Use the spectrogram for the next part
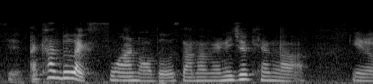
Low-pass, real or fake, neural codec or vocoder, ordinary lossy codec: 7.2 kHz; fake; codec, 16 kHz in and 24 kHz out, 2.2 kbps, FireRedTTS-2 codec; none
